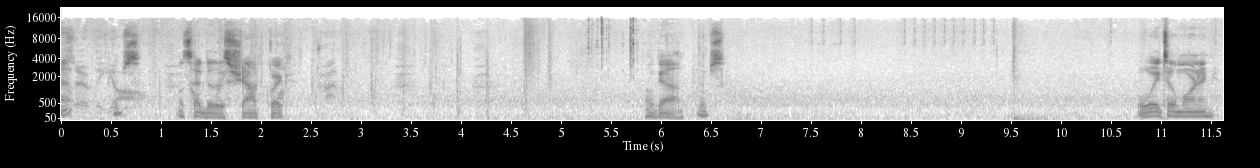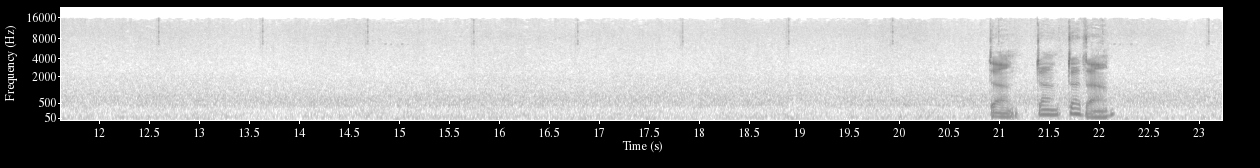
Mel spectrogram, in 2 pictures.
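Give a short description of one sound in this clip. A young man talks casually into a close microphone, in short bursts.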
